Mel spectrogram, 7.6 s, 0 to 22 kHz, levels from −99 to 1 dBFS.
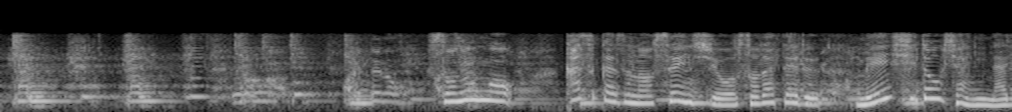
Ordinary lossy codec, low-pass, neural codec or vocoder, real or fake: none; 7.2 kHz; codec, 16 kHz, 16 kbps, FunCodec, trained on Chinese and English, 50 frames a second; fake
